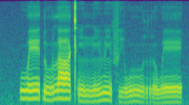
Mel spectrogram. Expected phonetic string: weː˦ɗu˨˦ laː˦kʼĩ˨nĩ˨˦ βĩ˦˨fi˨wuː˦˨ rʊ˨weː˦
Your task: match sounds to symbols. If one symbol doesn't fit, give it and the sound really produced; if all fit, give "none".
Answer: none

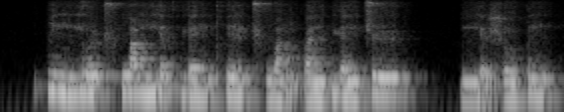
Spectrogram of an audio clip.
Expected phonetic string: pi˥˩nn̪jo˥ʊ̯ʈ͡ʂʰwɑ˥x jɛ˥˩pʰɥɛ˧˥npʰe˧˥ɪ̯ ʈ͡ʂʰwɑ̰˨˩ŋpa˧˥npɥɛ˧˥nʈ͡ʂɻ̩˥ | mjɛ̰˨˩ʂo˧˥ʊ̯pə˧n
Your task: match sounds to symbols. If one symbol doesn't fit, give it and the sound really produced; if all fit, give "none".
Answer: x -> ŋ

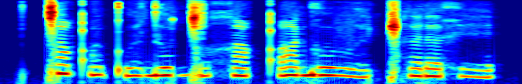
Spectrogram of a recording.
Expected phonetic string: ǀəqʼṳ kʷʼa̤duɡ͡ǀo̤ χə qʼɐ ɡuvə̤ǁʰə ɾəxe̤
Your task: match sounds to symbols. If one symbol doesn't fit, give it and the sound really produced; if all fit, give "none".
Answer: none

